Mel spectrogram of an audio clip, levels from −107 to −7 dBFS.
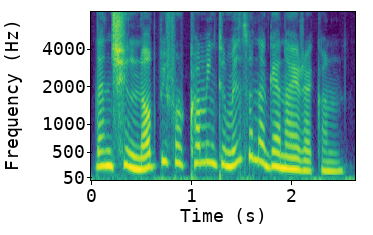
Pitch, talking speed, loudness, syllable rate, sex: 255 Hz, 250 wpm, -15 LUFS, 6.1 syllables/s, female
